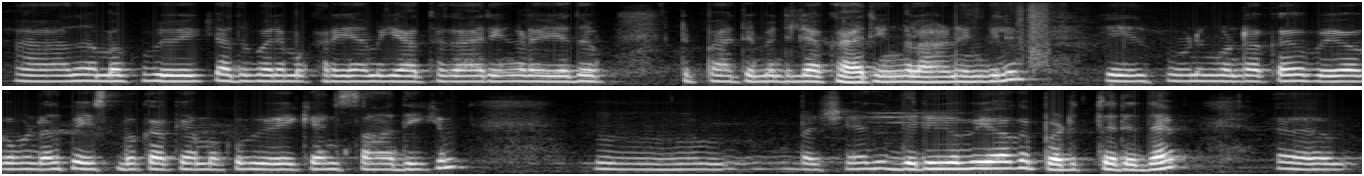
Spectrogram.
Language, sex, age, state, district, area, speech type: Malayalam, female, 60+, Kerala, Kollam, rural, spontaneous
